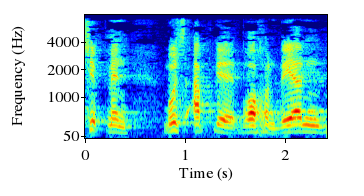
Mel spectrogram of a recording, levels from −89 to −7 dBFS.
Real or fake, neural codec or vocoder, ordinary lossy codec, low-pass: real; none; none; 7.2 kHz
